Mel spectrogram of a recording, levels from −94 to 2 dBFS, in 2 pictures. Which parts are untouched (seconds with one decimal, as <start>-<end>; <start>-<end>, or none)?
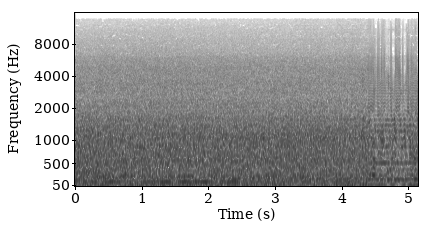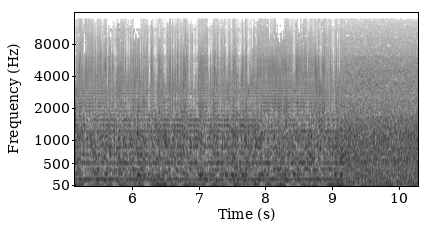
0.0-4.4; 9.2-10.3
